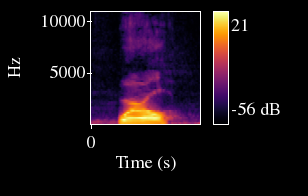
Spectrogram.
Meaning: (verb) 1. To rotate, revolve, spin or turn rapidly 2. To have a sensation of spinning or reeling 3. To make something or someone whirl
- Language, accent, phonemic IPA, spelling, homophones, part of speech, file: English, US, /(h)wɝl/, whirl, whorl, verb / noun, En-us-whirl.ogg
